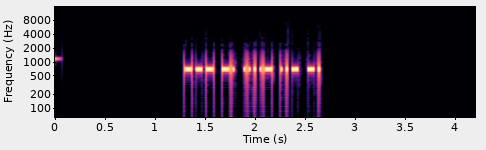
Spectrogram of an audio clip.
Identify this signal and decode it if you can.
Morse code, heard as a keyed tone, about 44 wpm, 700 Hz. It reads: ON4UN
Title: Call Signs - 45wpm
